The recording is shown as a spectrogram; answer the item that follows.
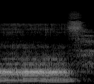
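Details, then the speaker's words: Loud snoring from a sleeping woman, recorded by her husband with the sound unmodified: a single loud, rough, growling snore with a steady low pitch, fading at the end. "Je sais pas comment il fait pour dormir. Sans modifier le son. Là il y a rien de modifié."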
